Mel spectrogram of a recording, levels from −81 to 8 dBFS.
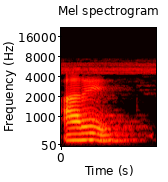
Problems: constant background noise, echo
